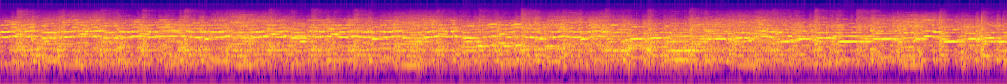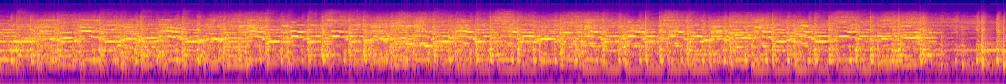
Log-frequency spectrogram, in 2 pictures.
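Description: Live blues band playing an instrumental passage, guitar over a drum kit, without vocals; the music dips briefly just before the end.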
